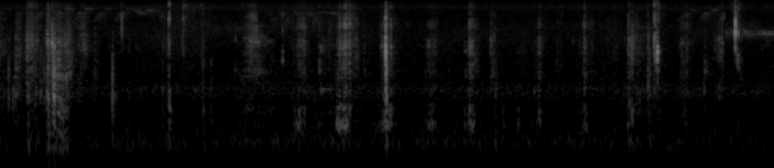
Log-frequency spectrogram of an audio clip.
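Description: Crunchy granola with oats, brown sugar, coconut and sesame seeds is chewed at a backcountry campsite in Algonquin, irregular close crisp bites and crunches spaced over several seconds, faint and intimate.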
